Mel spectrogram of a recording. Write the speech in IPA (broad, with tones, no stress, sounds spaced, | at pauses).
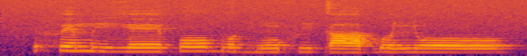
f e˦ m i˨ ɣ eː˨ p oː˦ ɡʷ i˨ ɡ͡b ũ˨ f i˨ ɡ aː˨ ɓ ʊ˦ ɲ oː˦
